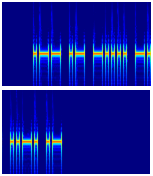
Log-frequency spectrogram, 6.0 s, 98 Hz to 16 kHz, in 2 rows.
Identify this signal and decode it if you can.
Morse code, heard as a keyed tone, about 20 wpm, 700 Hz. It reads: WA6NFA
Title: USA Call Signs - 6 Characters - Repeated 2x - 20wpm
